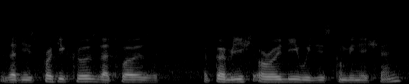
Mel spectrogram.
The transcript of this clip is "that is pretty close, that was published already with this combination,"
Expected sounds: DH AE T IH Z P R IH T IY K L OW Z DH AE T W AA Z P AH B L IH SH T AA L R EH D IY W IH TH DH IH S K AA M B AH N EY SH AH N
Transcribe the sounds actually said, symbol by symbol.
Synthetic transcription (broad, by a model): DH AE T IH Z P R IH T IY K L OW Z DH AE T W AA Z P AH B L IH SH T AA L R EH D IY W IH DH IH S K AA M B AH N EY SH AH N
